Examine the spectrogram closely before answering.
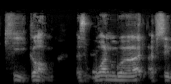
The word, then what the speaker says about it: qigong: Facebook message which is Chong spelled k i g o n g like key gong as one word I've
